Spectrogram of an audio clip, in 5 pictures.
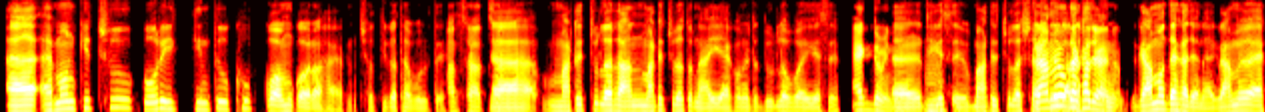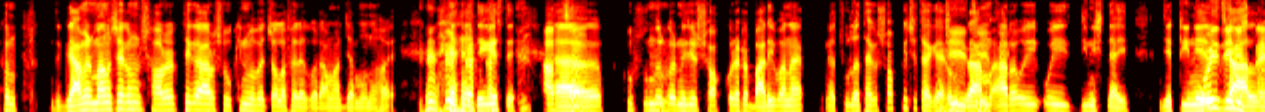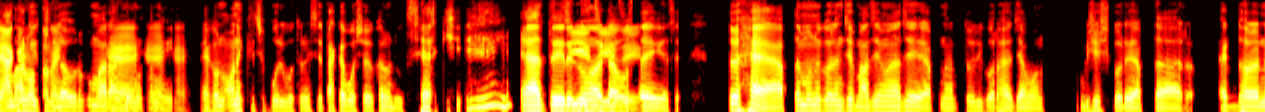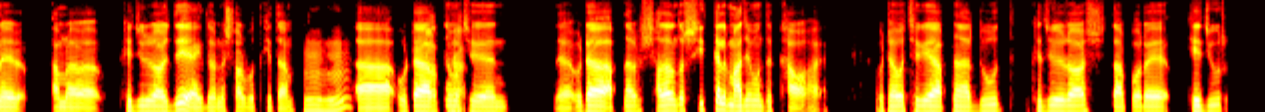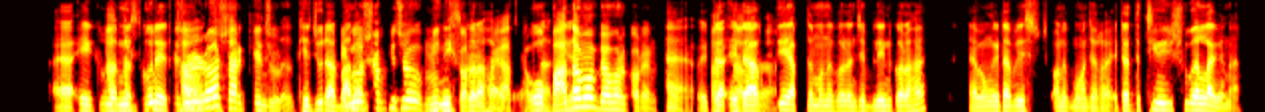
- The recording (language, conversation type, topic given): Bengali, podcast, কোন খাবার তোমাকে বাড়ির কথা মনে করায়?
- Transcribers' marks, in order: laugh; chuckle; scoff; "আপনার" said as "আপ্নাম"; "এটা" said as "এটাব"; in English: "blend"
